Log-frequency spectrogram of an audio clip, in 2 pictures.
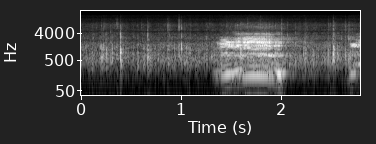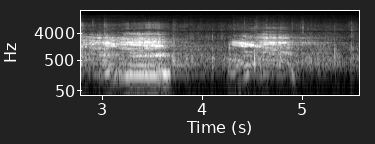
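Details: Red deer stag roaring during the 2015 rut in the Bieszczady mountains: three long hoarse groaning bellows, each about a second long, with deep harmonics under a rough upper band, separated by short pauses over a faint crackling background.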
